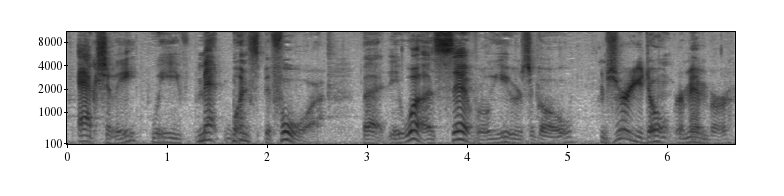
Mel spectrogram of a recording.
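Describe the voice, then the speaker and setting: Delivered at a moderate pace, this is a put-on character voice. Clear background noise can be heard. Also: man. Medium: read story. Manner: polite, slightly fussy.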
